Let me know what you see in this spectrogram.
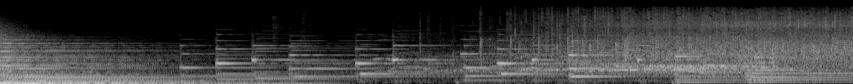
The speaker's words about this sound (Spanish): El público aplaude, el telón se levanta para que comience a prepararse en el escenario del trasnoche de la radio.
